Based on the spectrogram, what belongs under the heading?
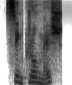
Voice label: "Synchromesh", Indian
